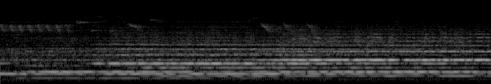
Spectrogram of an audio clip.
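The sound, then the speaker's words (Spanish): Faint birds chirp and trill high above a steady, sustained musical drone, with a few short rising calls scattered through the background and no one speaking. “escuchas el cantar de los pájaros y el sonido que hace el agua.”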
